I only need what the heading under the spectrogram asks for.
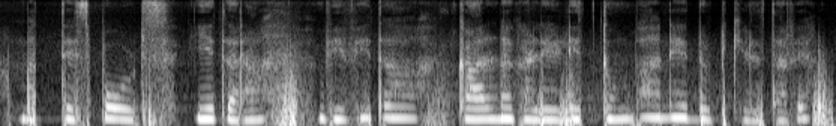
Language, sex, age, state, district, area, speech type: Kannada, female, 18-30, Karnataka, Tumkur, rural, spontaneous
